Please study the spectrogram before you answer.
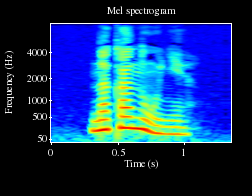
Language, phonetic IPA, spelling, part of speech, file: Russian, [nəkɐˈnunʲe], накануне, adverb, Ru-накануне.ogg
- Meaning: 1. the day before 2. on the eve of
